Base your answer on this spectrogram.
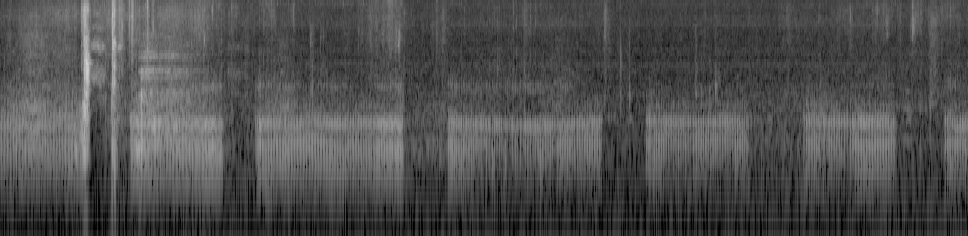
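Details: Young jackals harassed in their burrow by an attacking meerkat, giving rough, pulsed growling in repeated bursts of about a second or more with brief gaps, opening with a few sharp knocks and scuffles.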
